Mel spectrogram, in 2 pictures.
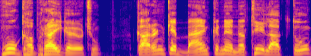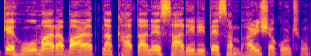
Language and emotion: Gujarati, disgusted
